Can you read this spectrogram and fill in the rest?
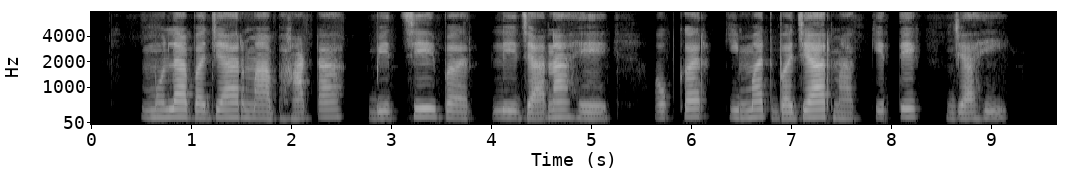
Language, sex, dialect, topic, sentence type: Chhattisgarhi, female, Northern/Bhandar, agriculture, question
